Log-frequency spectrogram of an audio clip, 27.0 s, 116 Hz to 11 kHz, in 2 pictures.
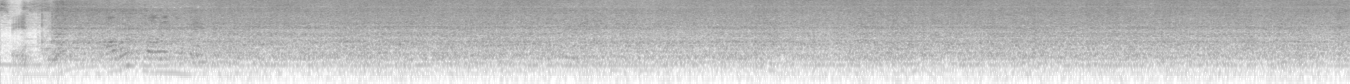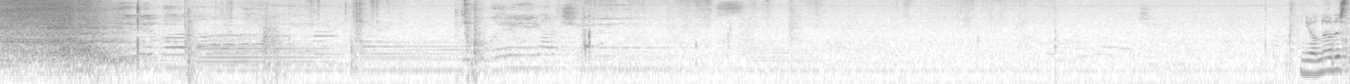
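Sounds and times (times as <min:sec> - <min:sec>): blow dryer running: 0:00.0 - 0:14.9.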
